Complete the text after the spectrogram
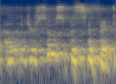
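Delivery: ordinary talk, nothing marked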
